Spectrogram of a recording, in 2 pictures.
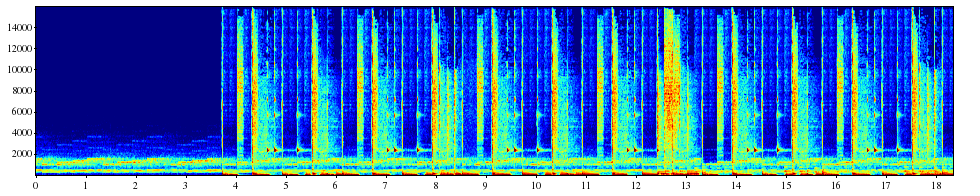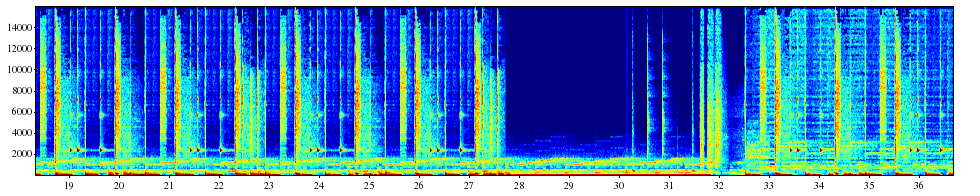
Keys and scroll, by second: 11.1 \, 12.7 p, 13.9-14.8 typing, 18.1 \, 22.8 F2, 27.4 l, 30.5-31.0 typing, 32.5 typing, 34.2 Escape.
